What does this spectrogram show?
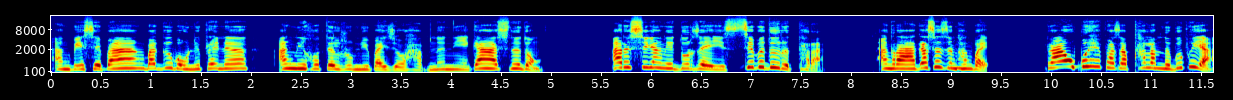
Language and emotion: Bodo, angry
